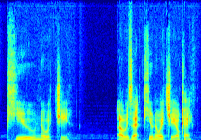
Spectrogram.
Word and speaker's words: Kunoichi: Kanoiki is pronounced Kunoichi.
